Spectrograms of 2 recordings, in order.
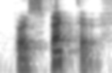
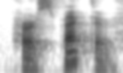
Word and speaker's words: perspective: 이거는 우리가 두 번째 음절의 강세를 싣습니다. So, perspective perspective perspective 네, 이렇게요.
